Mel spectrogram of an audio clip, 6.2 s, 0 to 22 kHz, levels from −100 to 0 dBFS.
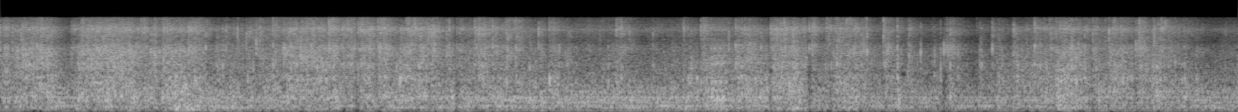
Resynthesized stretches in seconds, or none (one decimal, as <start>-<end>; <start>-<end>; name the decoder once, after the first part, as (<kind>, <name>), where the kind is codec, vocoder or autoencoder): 0.0-3.0 (vocoder, BigVGAN v2); 3.6-4.3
